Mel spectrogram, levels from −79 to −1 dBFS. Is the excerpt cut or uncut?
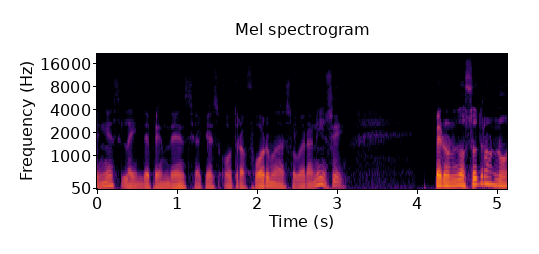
uncut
